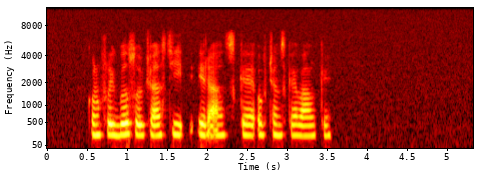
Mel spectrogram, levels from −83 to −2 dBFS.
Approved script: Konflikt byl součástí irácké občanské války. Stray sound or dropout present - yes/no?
no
